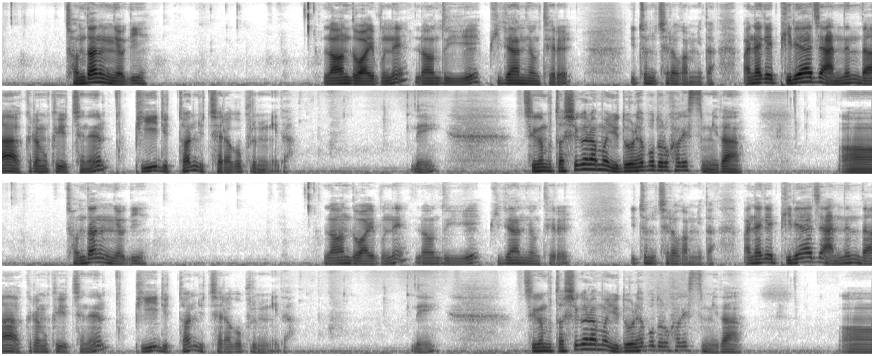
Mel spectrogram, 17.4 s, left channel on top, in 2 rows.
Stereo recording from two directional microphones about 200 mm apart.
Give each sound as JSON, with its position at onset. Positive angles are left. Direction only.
{"t": 0.6, "sound": "speech", "side_deg": 35}
{"t": 3.0, "sound": "speech", "side_deg": 35}
{"t": 12.7, "sound": "speech", "side_deg": 20}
